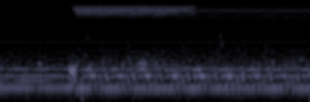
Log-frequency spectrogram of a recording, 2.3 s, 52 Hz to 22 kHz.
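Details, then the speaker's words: Stepper motor speed raised from velocity 512 to 1024: even buzzing hum that grows louder with a thin high hiss as it spins faster, no skipping or clatter; normal running at higher speed. "And you can see it moving faster, but you can also see it running louder."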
